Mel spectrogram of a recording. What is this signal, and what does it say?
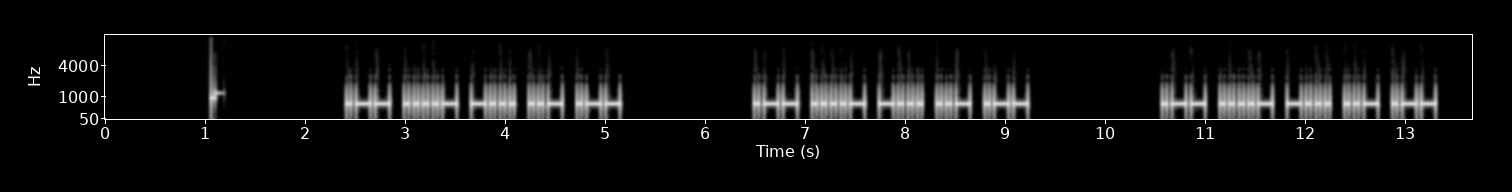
Morse code, heard as a keyed tone, about 25 wpm, 700 Hz. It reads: W4BUW W4BUW W4BUW
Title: Call Signs Repeated 2x - 25wpm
